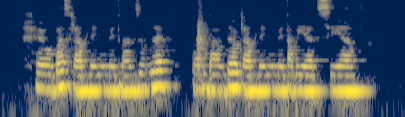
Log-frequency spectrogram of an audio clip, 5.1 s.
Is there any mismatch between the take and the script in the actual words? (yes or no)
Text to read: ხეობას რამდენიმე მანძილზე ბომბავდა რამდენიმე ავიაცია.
no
